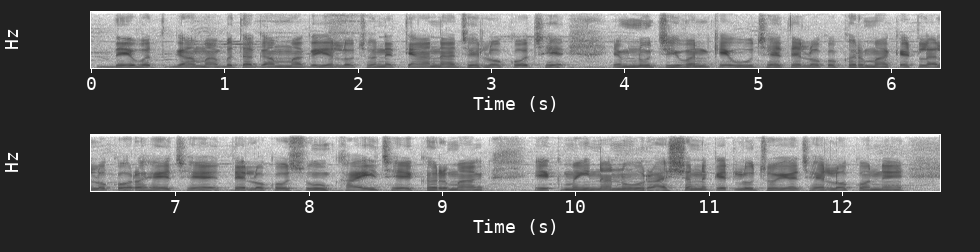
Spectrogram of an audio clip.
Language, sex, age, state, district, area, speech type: Gujarati, male, 18-30, Gujarat, Surat, urban, spontaneous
